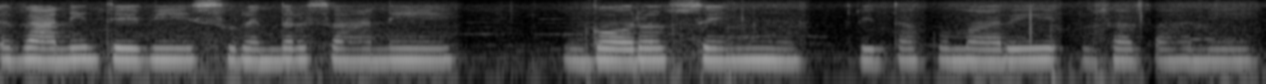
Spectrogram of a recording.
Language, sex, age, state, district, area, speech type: Hindi, female, 18-30, Uttar Pradesh, Sonbhadra, rural, spontaneous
